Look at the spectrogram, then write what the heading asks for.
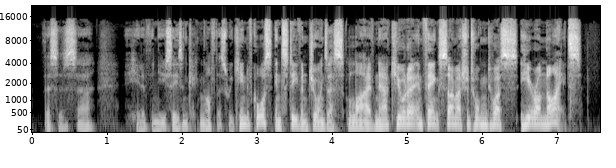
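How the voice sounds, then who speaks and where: A somewhat breathy man at a very fast pace, with a fairly high pitch and very wide pitch swings. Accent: New Zealand. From New Zealand. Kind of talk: radio interview. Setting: studio.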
